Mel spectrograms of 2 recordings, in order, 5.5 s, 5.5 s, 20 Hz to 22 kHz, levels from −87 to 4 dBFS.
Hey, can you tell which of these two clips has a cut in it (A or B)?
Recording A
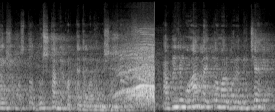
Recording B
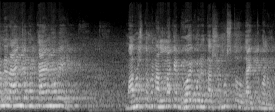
A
